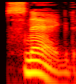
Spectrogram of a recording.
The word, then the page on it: snagged: British English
